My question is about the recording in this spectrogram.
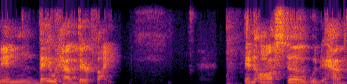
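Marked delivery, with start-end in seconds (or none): none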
